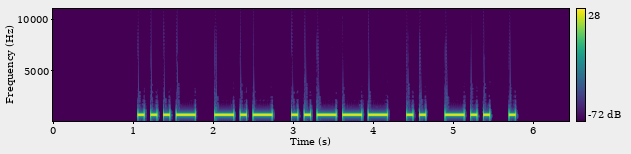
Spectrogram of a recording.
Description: Morse code, heard as a keyed tone, about 15 wpm, 700 Hz. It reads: VK2IDE
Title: DXCC-100 Call Signs - 6 Characters - Repeated 2x - 15wpm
